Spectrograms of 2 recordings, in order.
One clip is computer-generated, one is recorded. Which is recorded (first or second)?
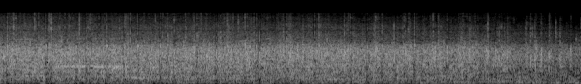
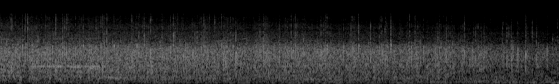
second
